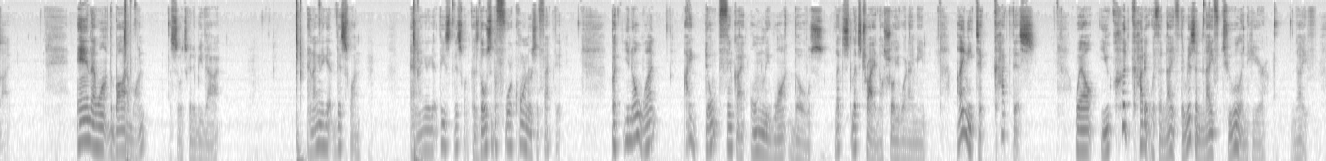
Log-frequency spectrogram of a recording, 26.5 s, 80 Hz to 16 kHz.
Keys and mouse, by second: 2.5 b, 6.0 b, 24.5-26.5 drag.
